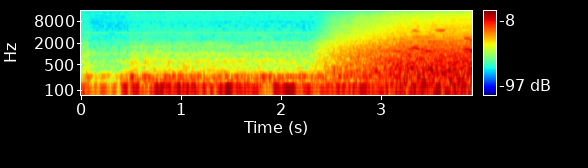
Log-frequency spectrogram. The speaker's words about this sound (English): Gentle waves lap a stretch of beach beneath brooding grey clouds.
